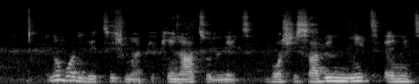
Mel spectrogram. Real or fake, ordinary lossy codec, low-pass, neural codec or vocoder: fake; none; 14.4 kHz; codec, 44.1 kHz, 7.8 kbps, Pupu-Codec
